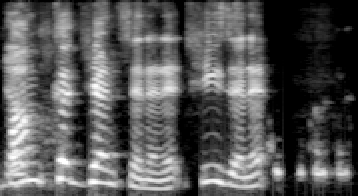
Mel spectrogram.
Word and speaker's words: Famke Janssen: Famke Janssen. Yep. Famke Jensen in it.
